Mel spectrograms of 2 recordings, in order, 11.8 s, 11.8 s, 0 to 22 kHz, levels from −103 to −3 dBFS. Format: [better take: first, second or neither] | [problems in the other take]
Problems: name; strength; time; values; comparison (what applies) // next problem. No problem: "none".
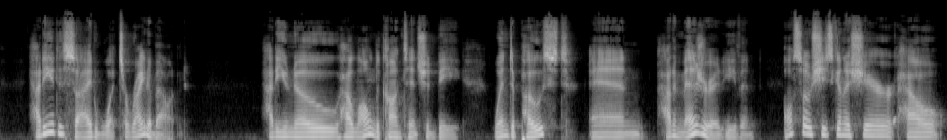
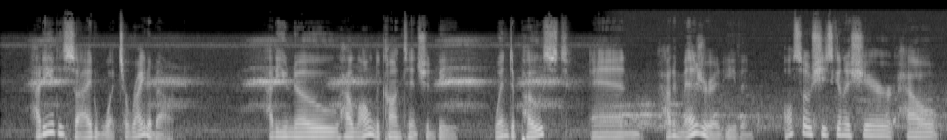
first | animal sounds; loud; throughout; 9 dB below the speech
